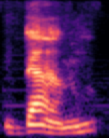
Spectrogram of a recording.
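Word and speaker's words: דם: misma es la unidad, seguida de Dalet, Mem, que se pronuncia Dam, sangre.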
